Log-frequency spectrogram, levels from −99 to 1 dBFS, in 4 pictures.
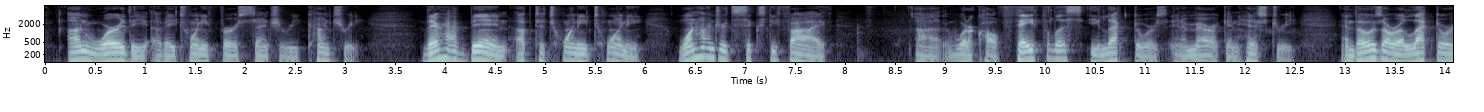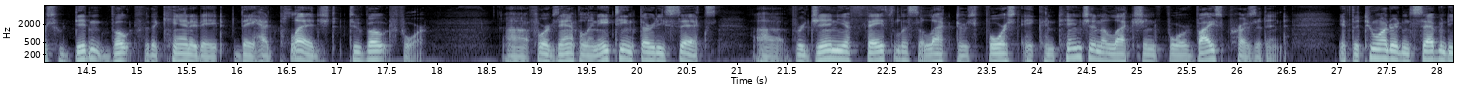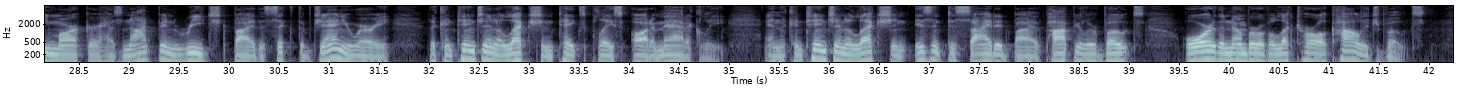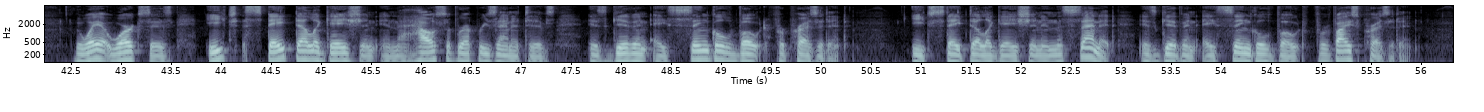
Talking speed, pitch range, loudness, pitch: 130 wpm, 95-120 Hz, -29 LUFS, 105 Hz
